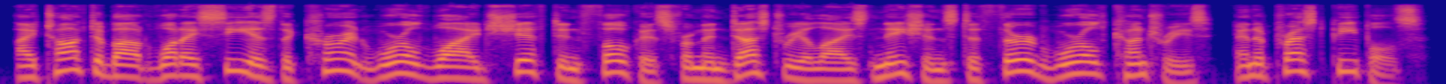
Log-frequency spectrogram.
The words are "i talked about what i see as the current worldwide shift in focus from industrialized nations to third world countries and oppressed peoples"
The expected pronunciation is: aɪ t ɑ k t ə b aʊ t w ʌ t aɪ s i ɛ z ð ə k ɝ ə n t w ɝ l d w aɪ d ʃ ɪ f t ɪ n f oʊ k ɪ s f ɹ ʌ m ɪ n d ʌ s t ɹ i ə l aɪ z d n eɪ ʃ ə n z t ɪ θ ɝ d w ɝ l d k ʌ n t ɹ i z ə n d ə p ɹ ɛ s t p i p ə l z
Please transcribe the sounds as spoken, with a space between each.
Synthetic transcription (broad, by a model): aɪ t ɑ k t ə b aʊ t w ʌ t aɪ s i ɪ z ð ə k ɝ ə n t w ɝ l d w aɪ d ʃ ɪ f t ɪ n f oʊ k ɪ s f ɹ ʌ m ɪ n d ʌ s t ɹ i ə l aɪ z d n eɪ ʃ ə n z t ɪ θ ɝ d w ɝ l d k ʌ n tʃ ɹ i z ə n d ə p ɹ ɛ s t p i p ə l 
